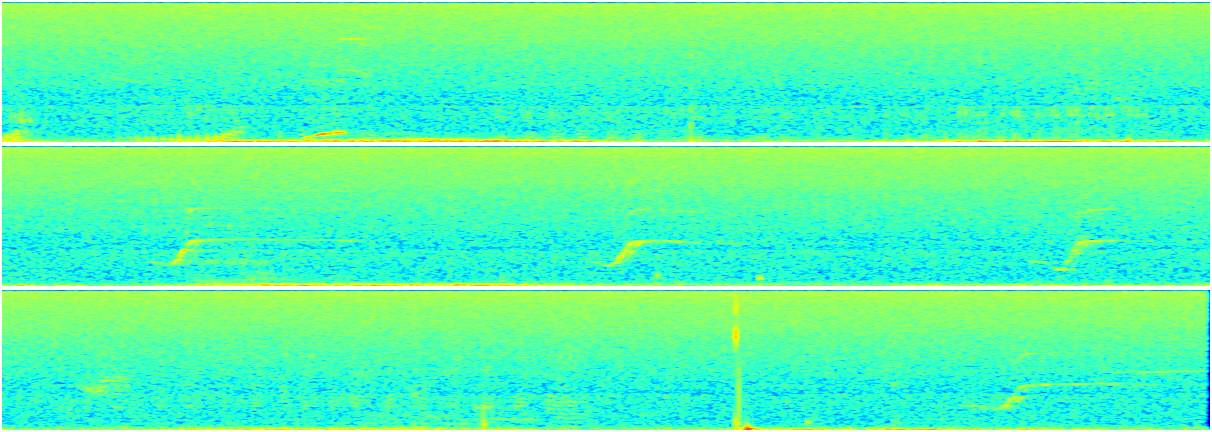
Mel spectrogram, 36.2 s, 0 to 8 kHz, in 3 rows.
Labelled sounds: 3.4	3.7	humpback whale, 1.5 to 3.6 kHz
13.9	14.5	humpback whale, 0.80 to 2.0 kHz
18.3	18.7	humpback whale, 0.80 to 1.0 kHz
22.8	23.3	humpback whale, 0.80 to 2.1 kHz
25.0	25.3	humpback whale, 0.80 to 1.1 kHz

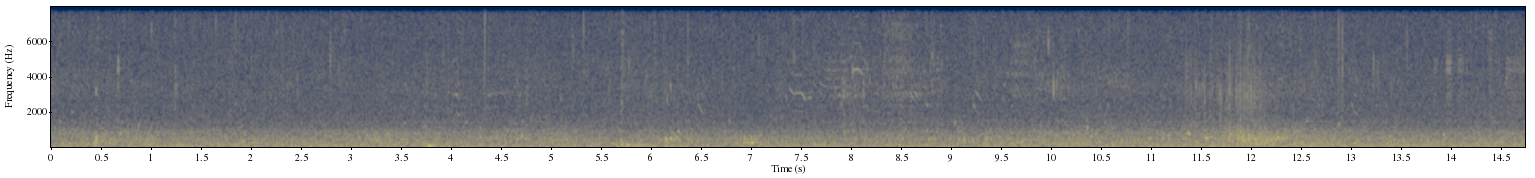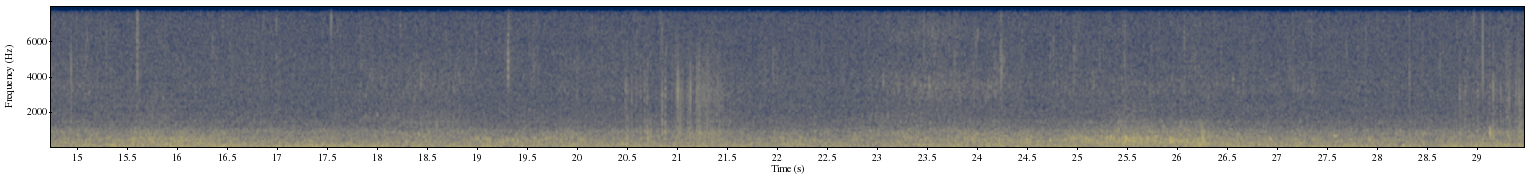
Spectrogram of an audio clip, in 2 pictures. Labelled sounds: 4.4	4.6	Pacific white-sided dolphin, 2.9 to 3.2 kHz
7.4	7.6	Pacific white-sided dolphin, 2.7 to 3.5 kHz

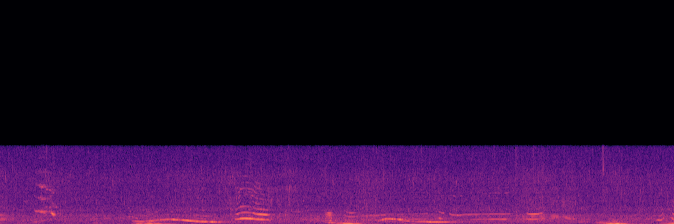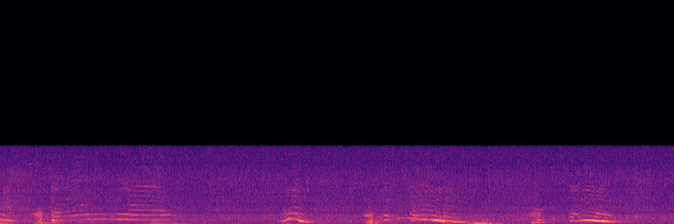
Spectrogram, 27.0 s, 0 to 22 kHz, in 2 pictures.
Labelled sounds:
4.7	5.4	humpback whale, 0.88 to 3.8 kHz
6.9	7.9	humpback whale, 0.78 to 1.3 kHz
9.0	10.9	humpback whale, 0.78 to 1.2 kHz
14.1	14.4	humpback whale, 0.78 to 1.2 kHz
14.8	16.8	humpback whale, 0.81 to 3.8 kHz
19.1	19.5	humpback whale, 0.78 to 1.4 kHz
21.7	22.6	humpback whale, 0.78 to 3.7 kHz
24.0	24.4	humpback whale, 0.88 to 1.3 kHz
24.8	25.8	humpback whale, 0.78 to 3.4 kHz

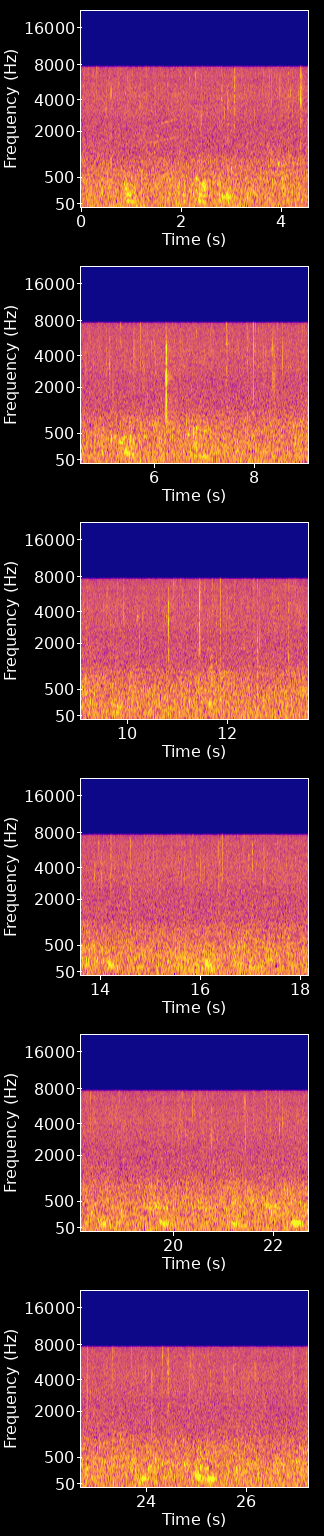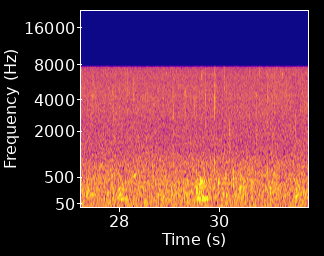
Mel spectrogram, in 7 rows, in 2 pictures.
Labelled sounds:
1.6	1.9	killer whale, Bigg's (transient), 2.4 to 2.6 kHz

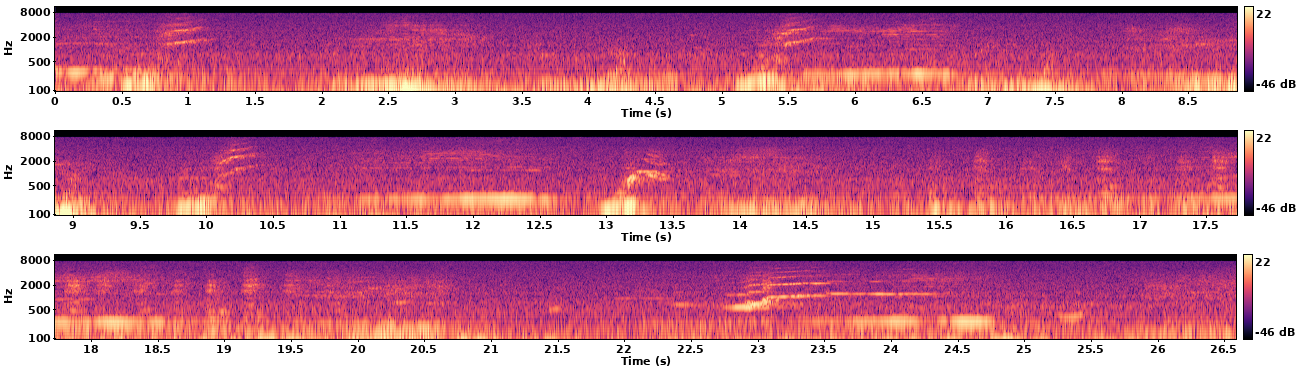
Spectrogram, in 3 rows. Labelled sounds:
0.0	1.2	humpback whale, 1.2 to 3.6 kHz
2.2	2.7	humpback whale, 1.7 to 4.2 kHz
5.4	6.6	humpback whale, 0.96 to 3.6 kHz
10.1	10.5	humpback whale, 0.86 to 4.6 kHz
11.4	12.0	humpback whale, 1.8 to 3.2 kHz
13.2	13.5	humpback whale, 0.80 to 1.2 kHz
19.5	20.3	humpback whale, 0.96 to 1.8 kHz
22.8	24.6	humpback whale, 0.80 to 5.4 kHz

